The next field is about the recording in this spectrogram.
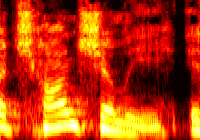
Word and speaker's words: Cianciulli: I'm looking up the pronunciation. C-I-A-N-C-I. Sinciulli. – Leonardo Cianciulli. – Cianciulli? – It sounds like Leonardo Cianciulli. – Leonardo Cianciulli is supposed to be how it's pronounced.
